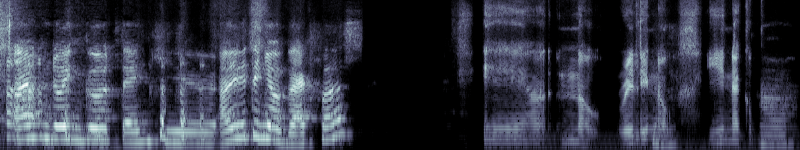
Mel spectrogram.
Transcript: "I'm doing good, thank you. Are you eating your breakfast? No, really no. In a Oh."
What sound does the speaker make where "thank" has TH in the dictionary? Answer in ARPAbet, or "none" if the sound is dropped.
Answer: T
